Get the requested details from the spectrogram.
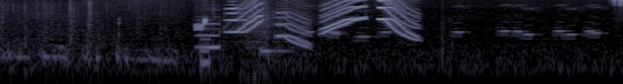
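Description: A small robot chirps with fast rising and falling electronic beeps.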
